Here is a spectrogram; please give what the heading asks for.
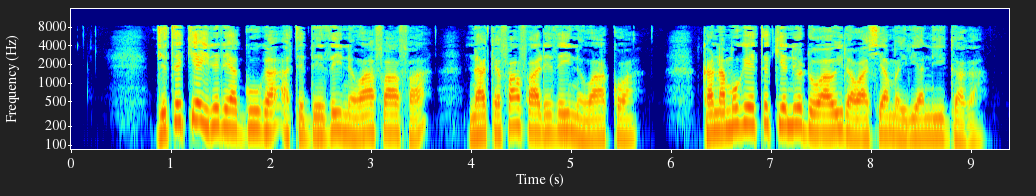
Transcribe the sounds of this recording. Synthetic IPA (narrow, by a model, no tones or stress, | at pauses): d͡ʑetekiaiɾeɾeaɡuːɣaʔatedeðeinewafafa | nakɛfafaɾeðeinewakwa | kanamoɣeːtekiɛneodowaoiɾawaɕjamaiɾianiːɡa̰ɣa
